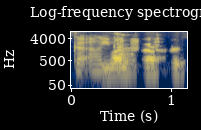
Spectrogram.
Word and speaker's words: Montaspis: Montaspis? Montaspis, yeah.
